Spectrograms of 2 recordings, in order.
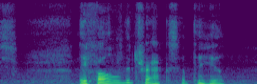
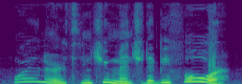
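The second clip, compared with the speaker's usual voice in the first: much higher and louder outburst; exasperated cry; 11 semitones higher, 8 dB louder than usual. Acted. Dwarves crying out at Bilbo over the key. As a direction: throw up your hands. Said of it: "they cried".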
